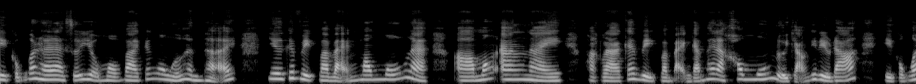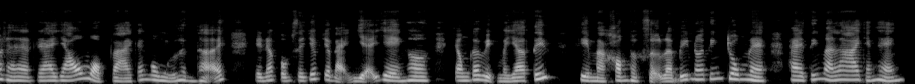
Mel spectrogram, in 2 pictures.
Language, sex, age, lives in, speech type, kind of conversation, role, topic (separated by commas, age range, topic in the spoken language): Vietnamese, female, 25-29, Vietnam, conversation, advice, advisor, Làm sao ứng phó khi gặp rắc rối trong chuyến du lịch?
